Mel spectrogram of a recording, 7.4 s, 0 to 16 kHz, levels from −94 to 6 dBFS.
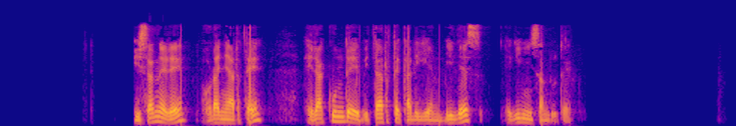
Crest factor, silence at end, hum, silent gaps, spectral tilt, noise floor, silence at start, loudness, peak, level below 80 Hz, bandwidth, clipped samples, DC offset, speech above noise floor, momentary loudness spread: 18 dB; 1.65 s; none; 4.93-4.98 s; -5 dB/octave; under -90 dBFS; 1.35 s; -16 LUFS; 0 dBFS; -54 dBFS; 8 kHz; under 0.1%; under 0.1%; over 75 dB; 12 LU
